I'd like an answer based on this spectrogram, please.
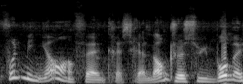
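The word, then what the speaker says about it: crécerelle: Déjà, on dit pas cresserelle, il l'a mal prononcé. C'est cresserelle.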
